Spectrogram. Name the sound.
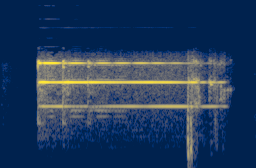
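bell sound effect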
